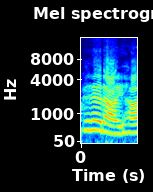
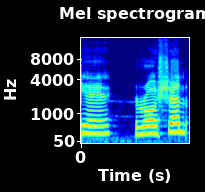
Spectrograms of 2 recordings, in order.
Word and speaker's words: Hoor: नाम है रायहा फातिमा।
